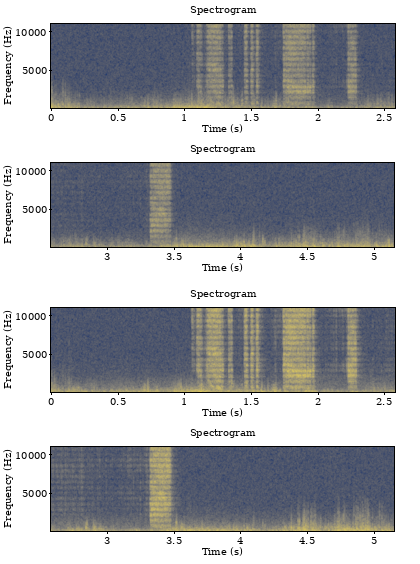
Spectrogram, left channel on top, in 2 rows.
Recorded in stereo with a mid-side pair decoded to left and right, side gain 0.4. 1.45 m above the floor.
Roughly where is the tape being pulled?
Ahead right.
